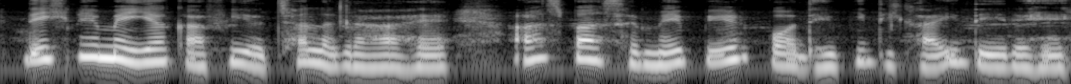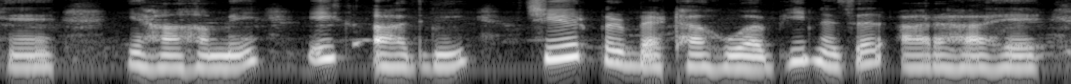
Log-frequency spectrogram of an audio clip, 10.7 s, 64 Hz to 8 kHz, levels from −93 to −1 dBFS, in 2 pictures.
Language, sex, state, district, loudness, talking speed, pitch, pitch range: Hindi, female, Bihar, Gopalganj, -20 LUFS, 160 wpm, 190 Hz, 170-240 Hz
